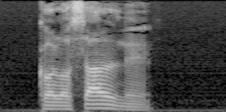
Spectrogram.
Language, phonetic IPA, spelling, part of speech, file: Polish, [ˌkɔlɔˈsalnɨ], kolosalny, adjective, Pl-kolosalny.ogg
